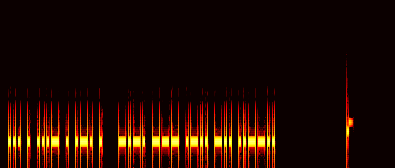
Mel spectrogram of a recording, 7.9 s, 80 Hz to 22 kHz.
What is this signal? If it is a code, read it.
Morse code, heard as a keyed tone, about 25 wpm, 700 Hz. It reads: SEVERE COLD?
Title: Sentences from Top 1400 Words 25wpm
